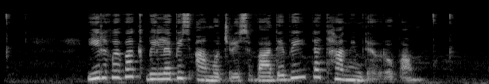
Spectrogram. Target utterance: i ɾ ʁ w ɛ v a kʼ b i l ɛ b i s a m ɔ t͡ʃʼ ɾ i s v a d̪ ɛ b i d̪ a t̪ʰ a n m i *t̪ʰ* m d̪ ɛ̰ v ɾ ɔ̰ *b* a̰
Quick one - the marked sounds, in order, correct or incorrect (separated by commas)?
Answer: incorrect, correct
